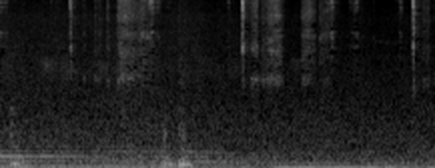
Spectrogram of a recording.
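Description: Metal vegetable peeler scraping the skin off a raw carrot in a series of short strokes.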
